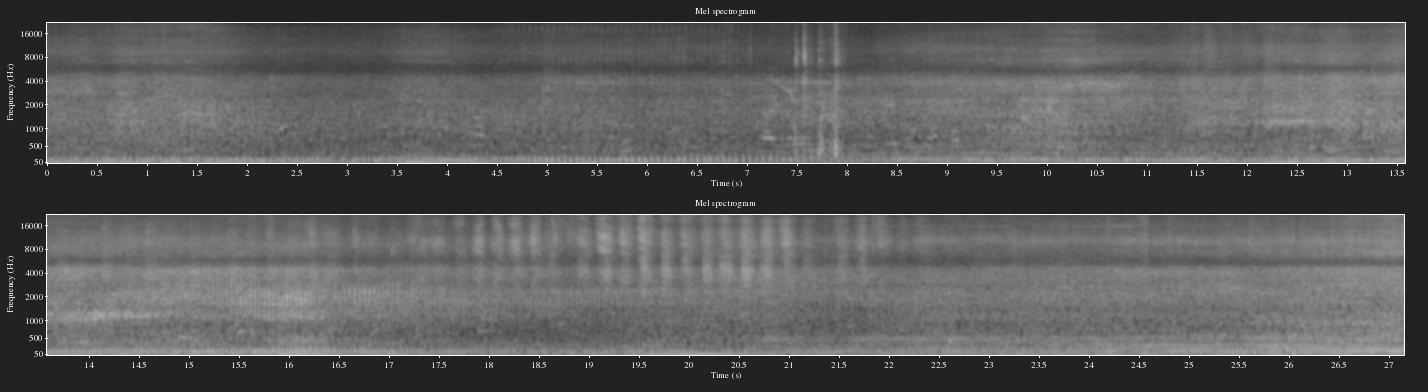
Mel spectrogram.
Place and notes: Nantian Market, East Dist., Chiayi City - Stock market
In the Stock market, The whole is finishing the goods ready to rest, Traffic sound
